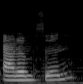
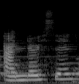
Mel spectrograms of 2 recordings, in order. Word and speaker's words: Adamson: is adamson the last name some people misspell it and say anderson which i think is really dumb because i said adam adam adam so basically a b a m s o n adam like adam and eve adam and then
